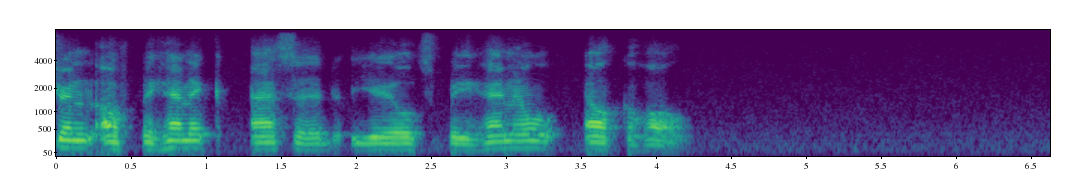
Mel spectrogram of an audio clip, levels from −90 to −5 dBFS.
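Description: No technical faults can be heard anywhere in the speech. It has the band-limited sound of a wideband call, with nothing above 8 kHz, and the AMR-WB coding at 12.65 kbit/s leaves only light traces of the codec.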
